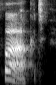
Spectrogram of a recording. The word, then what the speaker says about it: Fuct: Do you think that this streetwear line spelled Fuct and pronounced fucked, do you think that they should be allowed to get a trademark?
